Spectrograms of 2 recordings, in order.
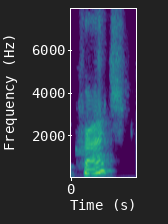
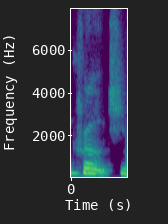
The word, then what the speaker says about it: Croce: was it Cratch, something like that. But I always think of Robert Croce as the crow. He puts the crow in Croce.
